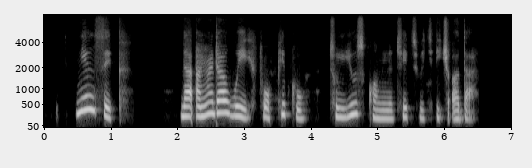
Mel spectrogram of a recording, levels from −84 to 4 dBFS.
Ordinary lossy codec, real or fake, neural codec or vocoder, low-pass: none; fake; codec, 16 kHz, 0.5 kbps, FunCodec, trained on Chinese and English, 25 frames a second; none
